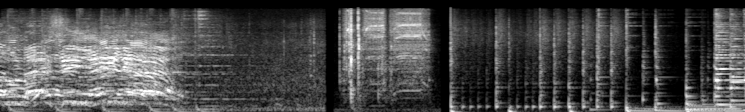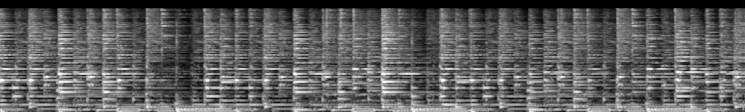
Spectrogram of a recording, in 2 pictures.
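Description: A group of men shouting together for about two seconds, then, after a short break, background music with a steady beat.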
